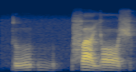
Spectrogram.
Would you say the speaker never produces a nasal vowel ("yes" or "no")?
yes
